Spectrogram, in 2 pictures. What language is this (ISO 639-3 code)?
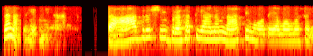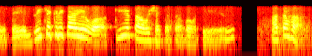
san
